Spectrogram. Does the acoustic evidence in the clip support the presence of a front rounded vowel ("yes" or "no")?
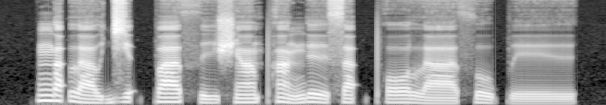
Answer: no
